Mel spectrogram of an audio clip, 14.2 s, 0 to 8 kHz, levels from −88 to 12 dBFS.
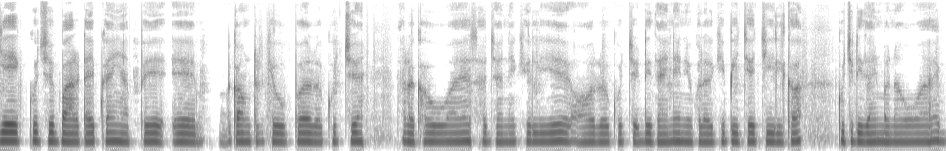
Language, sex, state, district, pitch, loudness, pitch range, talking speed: Hindi, male, Jharkhand, Jamtara, 125 Hz, -32 LUFS, 120-130 Hz, 135 wpm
